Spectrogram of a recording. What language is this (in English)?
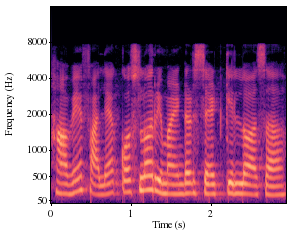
Konkani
